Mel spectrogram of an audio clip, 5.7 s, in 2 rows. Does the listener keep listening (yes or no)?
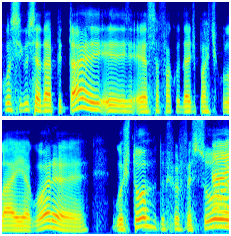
no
